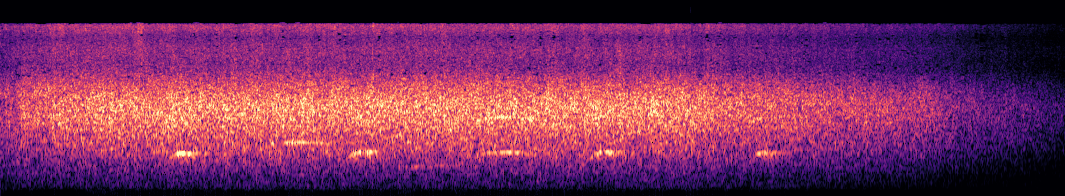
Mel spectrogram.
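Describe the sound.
A large audience applauds to welcome Noam Chomsky at a talk in Ireland. The clapping is dense and steady for about ten seconds, then gradually fades.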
